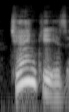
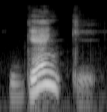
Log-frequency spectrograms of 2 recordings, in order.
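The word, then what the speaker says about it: 元気: Oh jenke is actually a Japanese word I learned this week. It is pronounced genki rather than jenkei.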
